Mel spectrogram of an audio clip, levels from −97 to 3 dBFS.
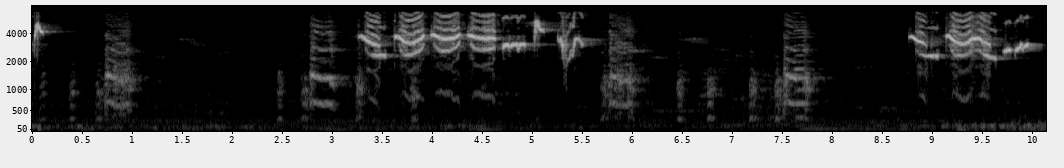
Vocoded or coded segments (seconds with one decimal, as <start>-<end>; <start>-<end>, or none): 2.6-6.2; 9.0-10.1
